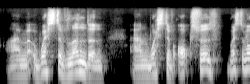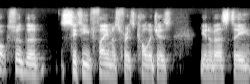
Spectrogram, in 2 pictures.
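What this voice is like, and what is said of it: English accent. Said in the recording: “as you can tell from the accent there, yes, I'm in the UK. I'm in England.”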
